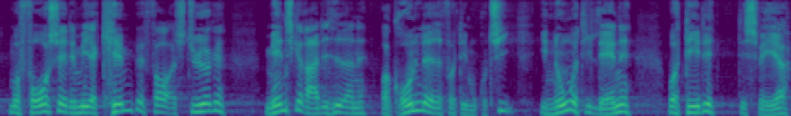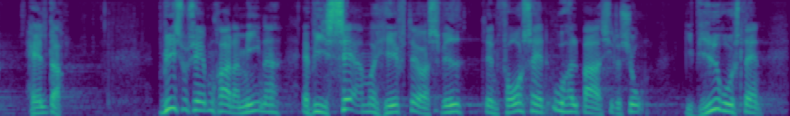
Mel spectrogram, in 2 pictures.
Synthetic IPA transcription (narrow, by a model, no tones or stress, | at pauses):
mɒ̽fɒːd̥seɾəmeækʰemb̥əfɒ̽æ̥sd̥yɐɡ̥ə | menəsɡ̥əʁadiɦe̝ð̞̰ˠɐnəɒ̽ɡ̥ʁɔ̽nlɛ̰ːð̩ˠfɒ̽d̥e̝mo̝kʰʁɑ̈t͡sʰḭː | ino̝ːæd̥ilænə | ʋɒd̥edə | d̥e̝sʋɛːɐ | hæld̥ɐ | ʋiso̝ɕɛ̰ld̥emokʰɑ̰̈ːdɐme̝̰ːnɐ | æʋiːsæɐ̰mɒ̽hefd̥əɒ̽sʋe̝ðˠd̥enfɒːd̥sæd̥uɦɒ̽lb̥ɑ̰̈ːsit͡sʰuæɕo̝̰ːn | iʋið̞ˠəʁuslæn̰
